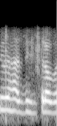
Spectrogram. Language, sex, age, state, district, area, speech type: Kashmiri, female, 18-30, Jammu and Kashmir, Shopian, rural, conversation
